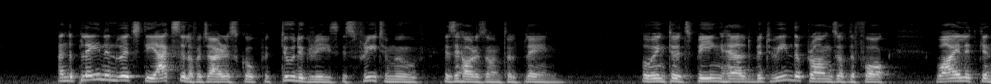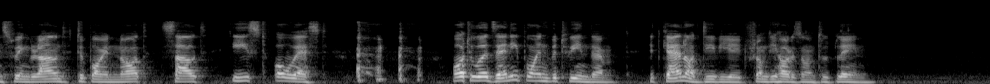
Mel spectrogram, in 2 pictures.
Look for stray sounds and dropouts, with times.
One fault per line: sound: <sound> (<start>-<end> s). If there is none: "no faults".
sound: cough (13.5-14.2 s)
